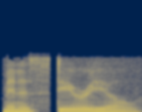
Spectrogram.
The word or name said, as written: ministerial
